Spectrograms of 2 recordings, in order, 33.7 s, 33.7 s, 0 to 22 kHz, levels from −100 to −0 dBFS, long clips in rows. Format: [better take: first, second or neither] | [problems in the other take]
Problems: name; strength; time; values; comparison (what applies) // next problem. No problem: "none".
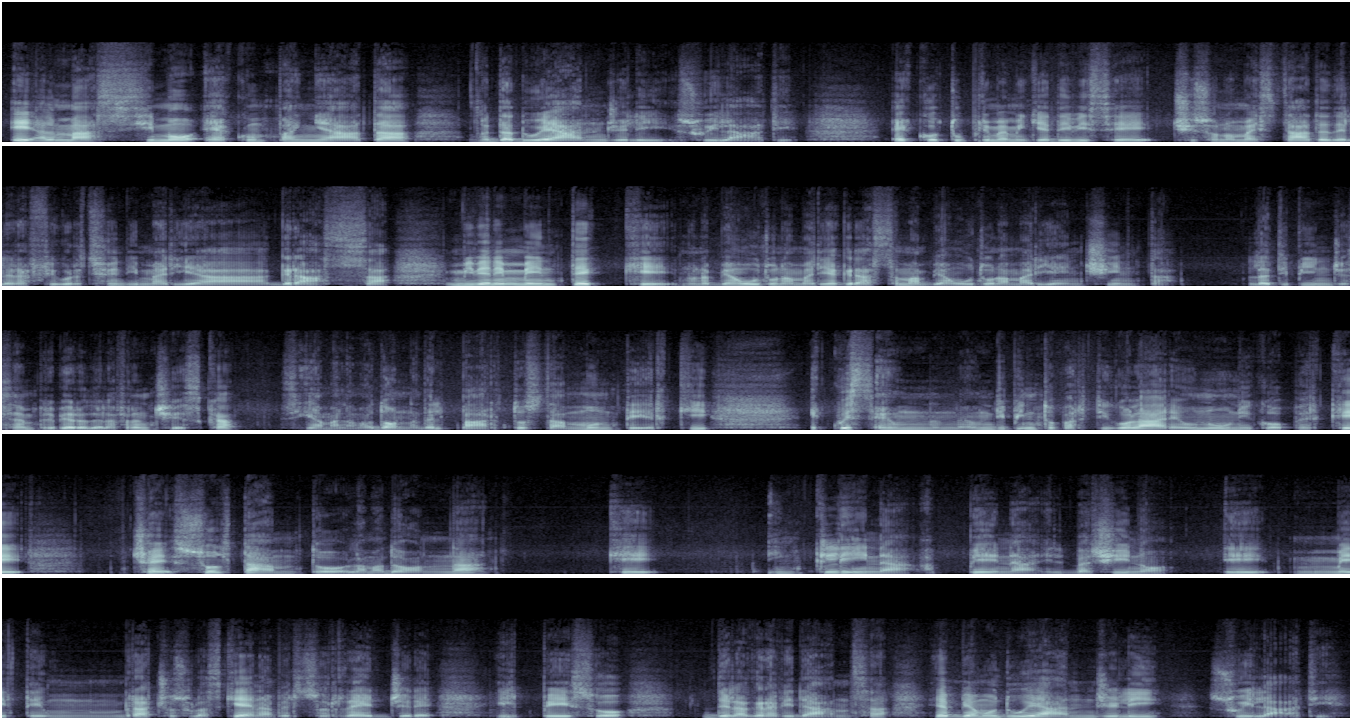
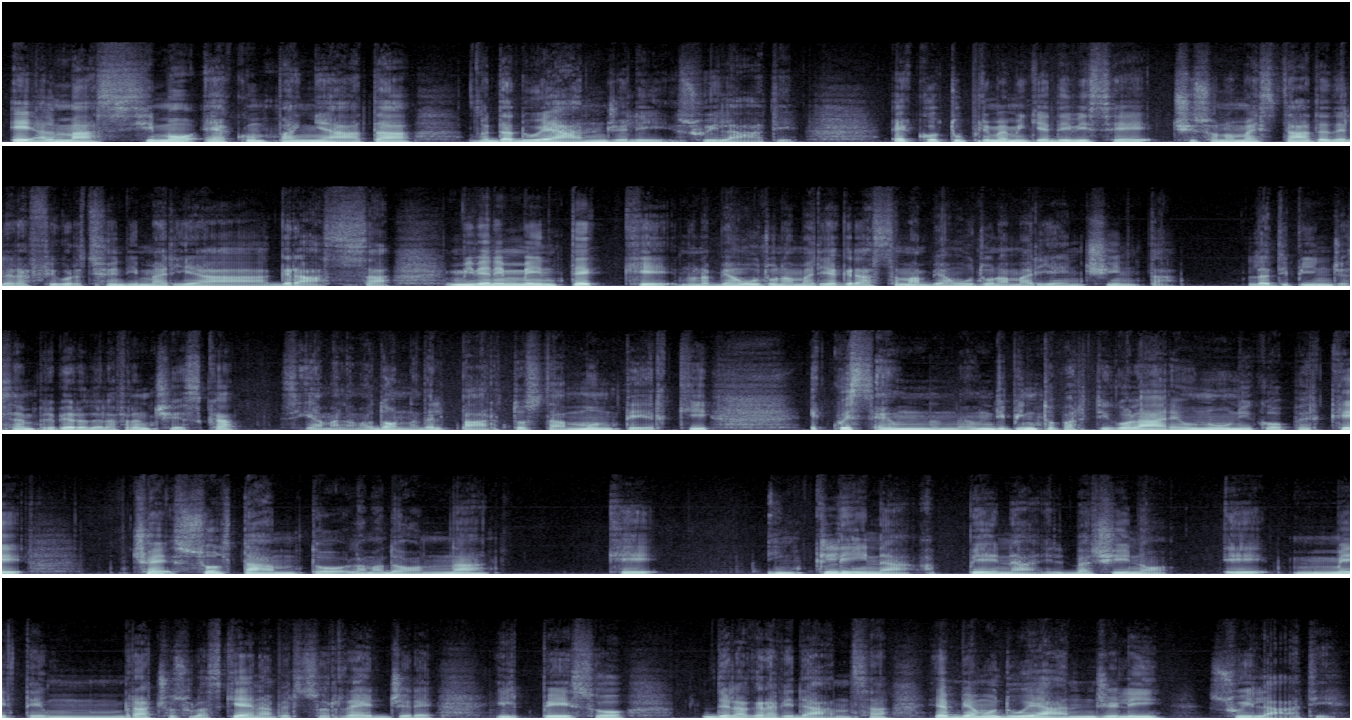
second | thin; very; fading below 350 Hz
